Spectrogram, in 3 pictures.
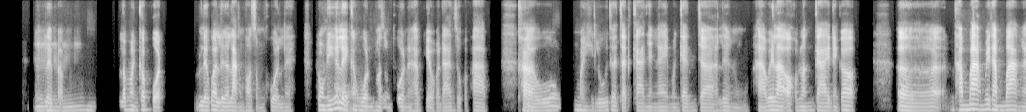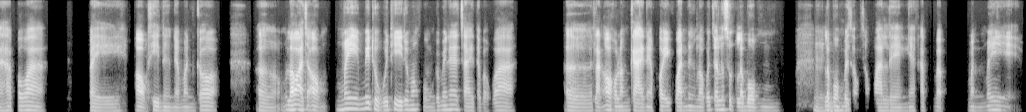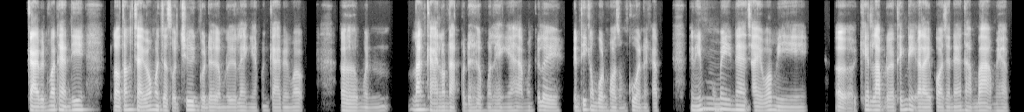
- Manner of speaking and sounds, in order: none
- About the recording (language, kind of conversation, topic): Thai, advice, เมื่อสุขภาพแย่ลง ฉันควรปรับกิจวัตรประจำวันและกำหนดขีดจำกัดของร่างกายอย่างไร?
